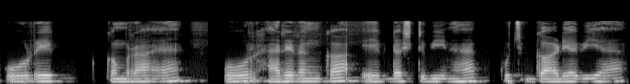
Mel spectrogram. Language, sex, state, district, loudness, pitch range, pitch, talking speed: Hindi, male, Uttar Pradesh, Saharanpur, -18 LUFS, 135-150 Hz, 140 Hz, 140 wpm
